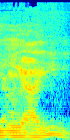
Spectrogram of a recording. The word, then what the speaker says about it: Genii: But welcome to the Odd Genie podcast. Oh, Shit. it's not even genie. It's pronounced genie. Genii.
